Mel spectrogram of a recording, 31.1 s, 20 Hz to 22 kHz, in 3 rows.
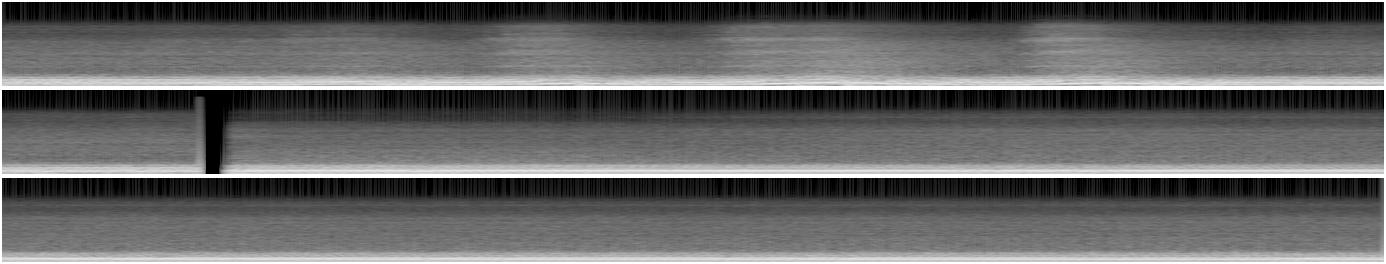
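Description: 1948 Chrysler Town & Country's straight-eight engine running, revved three times with a rise and fall in pitch each time. After a brief cut-out partway through, it settles into a steady idle.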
